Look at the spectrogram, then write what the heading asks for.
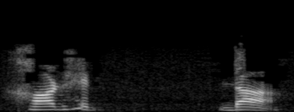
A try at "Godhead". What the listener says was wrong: Godhead should come together. Godhead should come together. D and H should come together.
